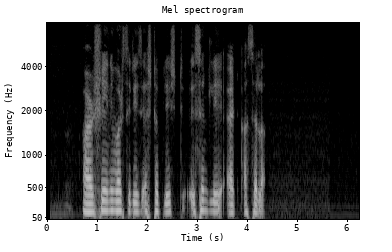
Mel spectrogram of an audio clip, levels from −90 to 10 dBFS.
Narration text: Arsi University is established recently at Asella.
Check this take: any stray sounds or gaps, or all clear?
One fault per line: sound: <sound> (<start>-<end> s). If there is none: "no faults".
no faults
